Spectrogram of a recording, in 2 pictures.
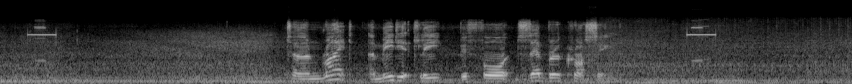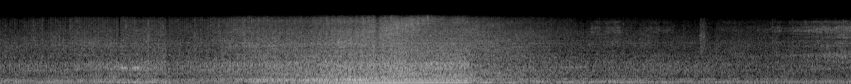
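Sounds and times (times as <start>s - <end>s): car engine driving past: 1.1s - 2.9s, 8.9s - 15.2s.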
